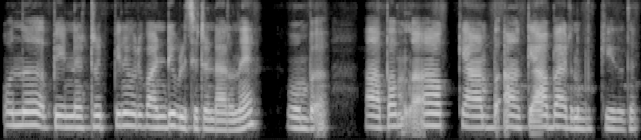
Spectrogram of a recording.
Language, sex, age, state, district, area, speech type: Malayalam, female, 60+, Kerala, Wayanad, rural, spontaneous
